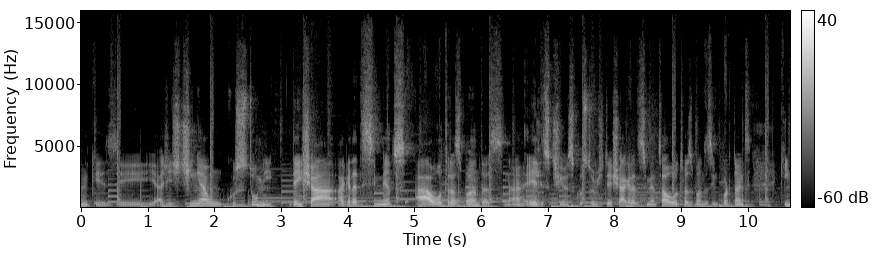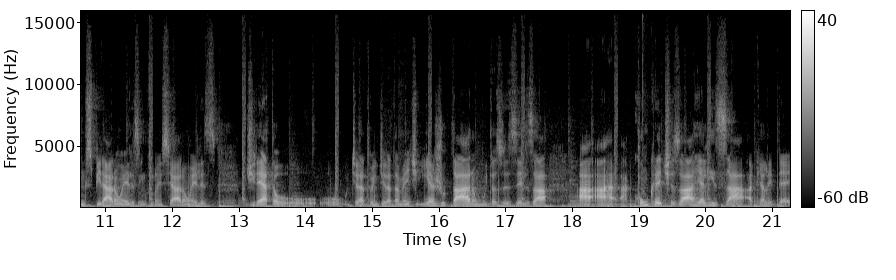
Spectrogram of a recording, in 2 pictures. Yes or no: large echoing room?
no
